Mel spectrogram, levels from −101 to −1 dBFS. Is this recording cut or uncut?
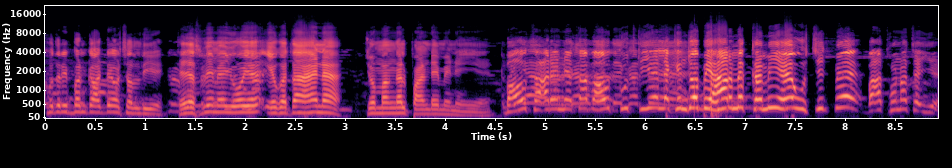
cut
